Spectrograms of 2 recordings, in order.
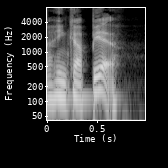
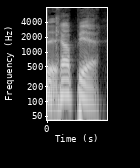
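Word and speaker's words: Hincapié: Ja, Hinkapi. – Hinkapi, alltså det är ju en accent över et. Ja, Hinkapie. – Ja, måste det bli. Hinkapie.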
